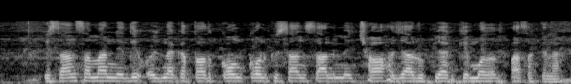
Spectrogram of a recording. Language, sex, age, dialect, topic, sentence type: Bhojpuri, female, 18-24, Northern, agriculture, question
